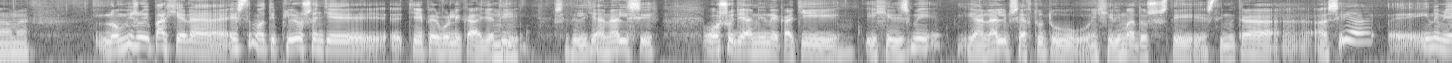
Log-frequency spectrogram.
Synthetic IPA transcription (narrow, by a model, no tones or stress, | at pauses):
m | no̞mizo̞ipɐɾçie̞nɐe̞st̪imɐo̞t̪ipliɾo̞sɐɲce̞ce̞ipe̞ɾvo̞likɐʝɐt̪i | set̪e̞liciɐnɐlisi | o̞so̞ceɐnine̞kɐciːçiɾizmiiɐnɐlipsiɐft̪ut̪ṵeɲçiɾimɐt̪o̞sst̪ḭst̪imikɾɐ̰ː | siɐḭne̞mɲɐ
